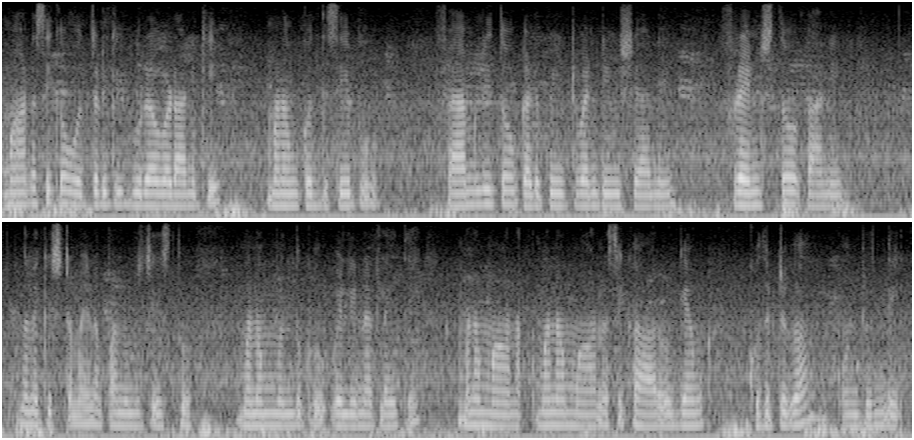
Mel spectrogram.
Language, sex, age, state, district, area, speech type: Telugu, female, 18-30, Andhra Pradesh, Kurnool, rural, spontaneous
